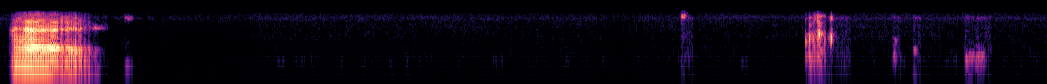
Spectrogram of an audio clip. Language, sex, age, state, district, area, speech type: Bengali, male, 18-30, West Bengal, Howrah, urban, conversation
